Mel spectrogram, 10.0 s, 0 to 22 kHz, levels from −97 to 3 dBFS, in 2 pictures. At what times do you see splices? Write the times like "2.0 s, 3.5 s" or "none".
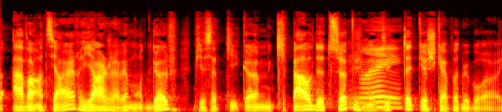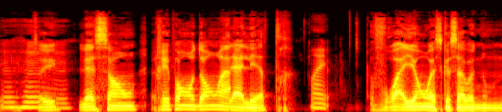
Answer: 1.4 s, 1.8 s, 2.2 s, 4.0 s, 4.6 s, 6.5 s, 7.3 s, 8.0 s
